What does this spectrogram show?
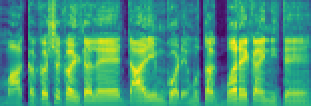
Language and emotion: Goan Konkani, angry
